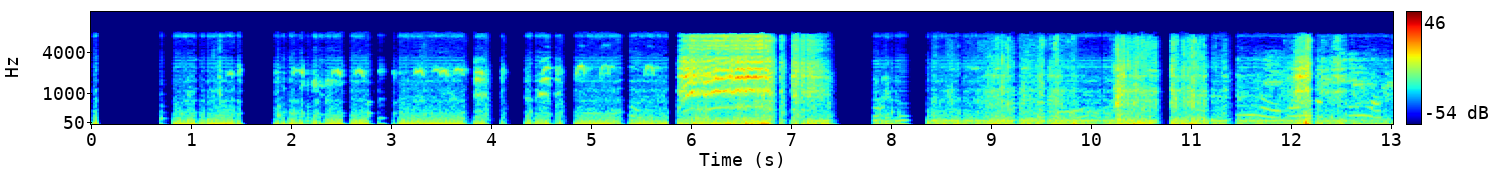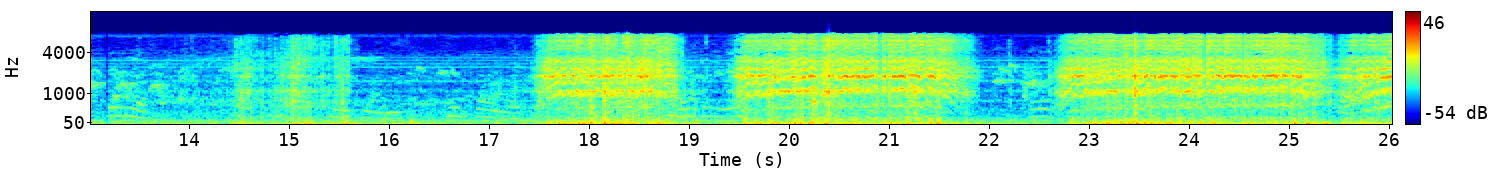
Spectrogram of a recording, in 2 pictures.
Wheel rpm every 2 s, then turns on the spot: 0, 0, 0, 90, 20, 20, 10, 0, 10, 80, 140, 50, 150.
10-12 16-18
